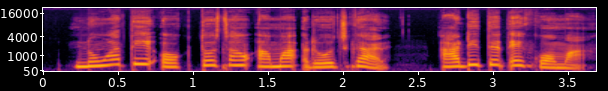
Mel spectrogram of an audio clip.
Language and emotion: Santali, neutral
